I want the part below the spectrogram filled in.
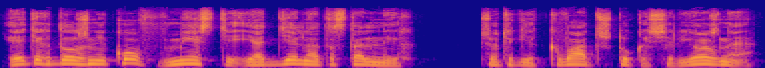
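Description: A man voicing a mocking, sly middle-aged army colonel who talks in a squeaky, lisping, cooing baby-talk voice. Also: normal speed, mellow, dry recording, clean studio sound, natural voice. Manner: mocking, taunting.

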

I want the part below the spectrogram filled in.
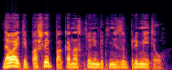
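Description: Figure: brisk, confident schoolboy wizard, read by a man. Quality: husky. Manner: offhand. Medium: audiobook. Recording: dry. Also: mid-range voice, no echo.

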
